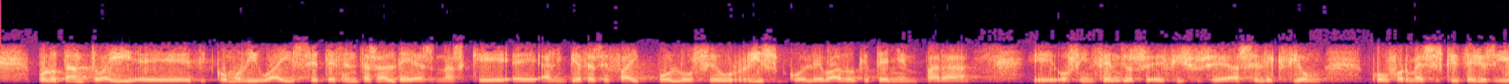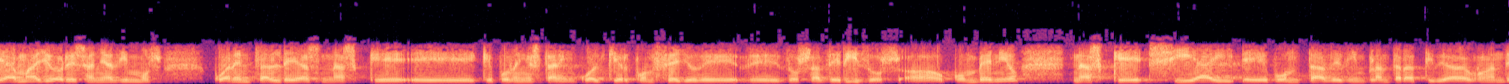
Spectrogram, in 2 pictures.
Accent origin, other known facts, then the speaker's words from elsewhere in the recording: Galicia, Spain; na miña terra, eu son do Ribeiro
